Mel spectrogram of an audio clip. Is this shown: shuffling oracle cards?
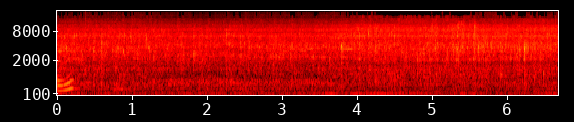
no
